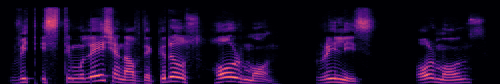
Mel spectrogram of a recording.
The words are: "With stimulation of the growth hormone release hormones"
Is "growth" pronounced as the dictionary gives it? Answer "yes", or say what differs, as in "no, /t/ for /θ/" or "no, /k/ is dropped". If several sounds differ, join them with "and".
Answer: no, /s/ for /θ/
